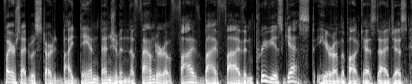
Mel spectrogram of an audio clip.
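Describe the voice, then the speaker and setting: A man with a very low voice hosts a podcast in a folksy, conversational style. The sound is dry and close, with very little room to it. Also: darkish tone, no room sound. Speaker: podcast host. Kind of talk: ad read and interview chat.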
